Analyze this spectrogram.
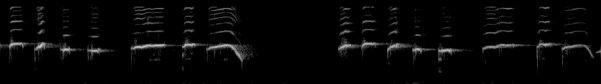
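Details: Pet male cockatiel singing along with its owner: clear whistled phrases of short level notes and downward slurs, grouped into two bursts separated by a second of silence.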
